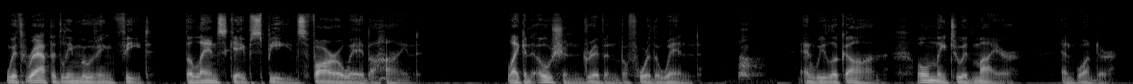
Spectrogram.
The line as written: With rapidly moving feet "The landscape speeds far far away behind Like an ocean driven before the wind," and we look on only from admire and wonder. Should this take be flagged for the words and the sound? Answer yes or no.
yes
